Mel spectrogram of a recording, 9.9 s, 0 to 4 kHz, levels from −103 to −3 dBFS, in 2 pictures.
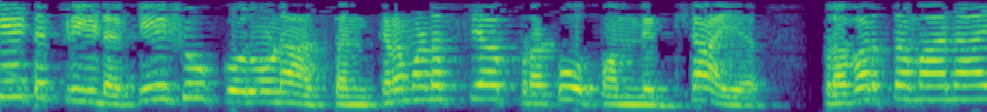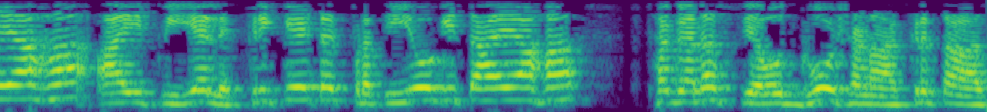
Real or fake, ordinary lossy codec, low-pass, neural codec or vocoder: real; none; 3.6 kHz; none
